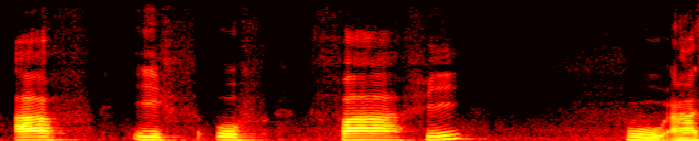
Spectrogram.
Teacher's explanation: Sentuhan gigi atas dengan bibir bawah.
